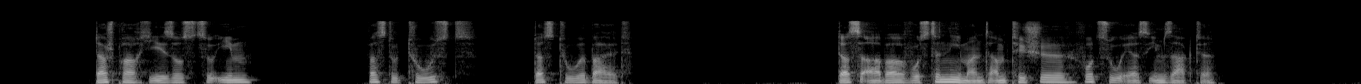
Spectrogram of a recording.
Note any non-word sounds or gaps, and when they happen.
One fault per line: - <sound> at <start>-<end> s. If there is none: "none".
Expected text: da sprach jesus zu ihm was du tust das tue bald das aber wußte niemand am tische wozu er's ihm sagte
none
